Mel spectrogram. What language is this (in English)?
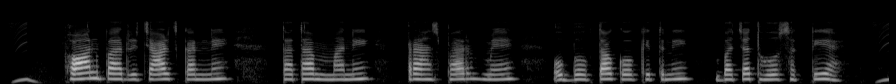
Hindi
